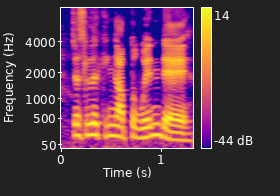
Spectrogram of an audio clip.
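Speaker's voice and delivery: put-on reading Moira's line in a light Scottish accent; a tentative Scottish lilt for the girl; lightly Scottish, unsure of the accent. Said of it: "I want to pre-apologize if I screw up Scottish accents".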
